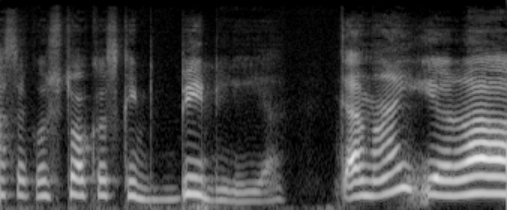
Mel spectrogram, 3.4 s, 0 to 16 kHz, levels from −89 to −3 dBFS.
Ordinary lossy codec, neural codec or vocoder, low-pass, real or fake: MP3, 96 kbps; autoencoder, 48 kHz, 32 numbers a frame, DAC-VAE, trained on Japanese speech; 14.4 kHz; fake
